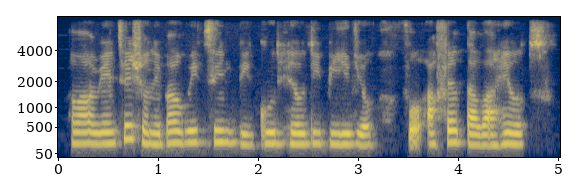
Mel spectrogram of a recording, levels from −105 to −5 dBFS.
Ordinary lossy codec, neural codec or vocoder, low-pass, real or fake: none; vocoder, 22.05 kHz, 80 mel bands, HiFi-GAN; 7.2 kHz; fake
